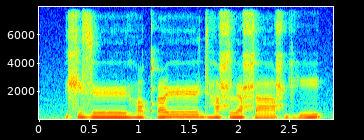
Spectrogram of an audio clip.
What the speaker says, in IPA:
xʲ ə z øː ɦ ɔ qʼ øː dʱ a ħ l ə ħ ɾ aː ħ ɡʱ i

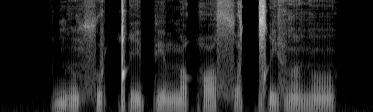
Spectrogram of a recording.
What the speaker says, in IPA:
b ĩ˧ sʷ e˥˧ ǃ i˨˥ pʲ ɐ˧ m ɵ˥˧ qʷ a˦˥ sˤ u˨˥ ǀ i˧ vʲ ẽ˧ ðˤ ũ˧

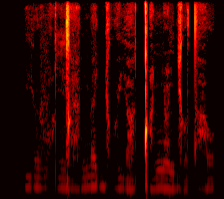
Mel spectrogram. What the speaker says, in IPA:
j ø v ɑ̤ ŋ͡ǀ ɛ̤ n ɛ ɟ ṳ j a ɡ͡ǃ ɑ ɲ ɑ̃ ɟ ɤ t a̤ o̯

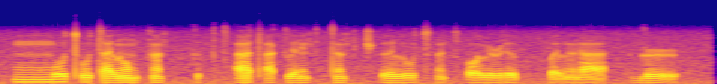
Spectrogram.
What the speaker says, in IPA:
mː o tʼ o t a l ɔ̃ b k ã kː ə k t͡sʼ a tʼ a k l ə ɾ ɛ̃ k t ɐ̃ k t͡ʃʼ ə l o t͡sʼ ɐ̃ t͡sʼ ɔ l ə˞ ɾ ə pː ɐ l ɐ̃ ɾ a | ɡ ə˞

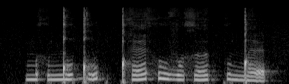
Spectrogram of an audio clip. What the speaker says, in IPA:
m ə h u ŋ͡ǃ u ɡ͡ǃ u | ǃʰ ɛ h u v ɤ x əː kː u ŋ͡ǃ ɛ

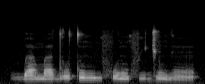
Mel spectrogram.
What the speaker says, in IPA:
ɡ͡b a˨ m a˨ d o˧ t ũ˦ m i˦ f o˧ ɾ ũ˨ f i˨˦ d͡ʒ ũ˦˨ ɡ ɛ̃˨

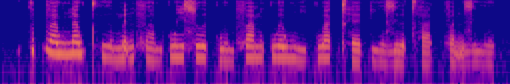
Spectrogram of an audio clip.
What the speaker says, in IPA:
t̪ ə˦˥ p̚ v a˧ w n a˧ w t̪ʰ ɨ̤˨˩ ə̯ m ɛ̰˧˥ n f a̤˨˩ m k w i˧ s u˧ ə̯ k w ə̤˨˩ m f a˧ m k w ə˧ w m i̤˨˩ k w a˦˥ k̚ t̪ʰ ɛ˨˦ k i̤˨˩ ə̯ z ɨ˧˩ ə̯ t̪ʰ a˨˩ k̚ f a̰˧˨ n z ɨ̤˨˩ ə̯

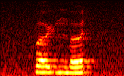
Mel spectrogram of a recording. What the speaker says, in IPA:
p ɵ˧ ɥ ŋ ɵ˨˥ t̚

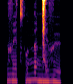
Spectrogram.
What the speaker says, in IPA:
v e t͡sʼ u n ə ŋ͡ǁ e v ʏ

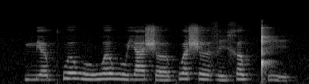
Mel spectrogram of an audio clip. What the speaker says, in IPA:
mʲ ɜ kʷʰ əː w u w ə w u j æ ʃ əː kʷ æ ʃ ɘː z i x ɜ w ǃʼ i

